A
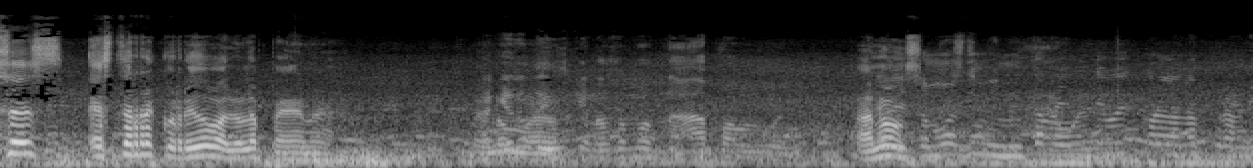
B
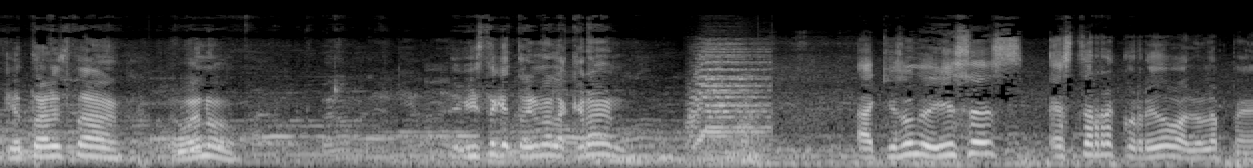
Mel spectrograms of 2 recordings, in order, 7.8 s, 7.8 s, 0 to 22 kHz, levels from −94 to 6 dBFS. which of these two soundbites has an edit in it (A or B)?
B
